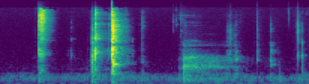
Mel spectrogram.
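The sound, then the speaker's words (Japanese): A can of lemon sour is cracked open: a few sharp metallic clicks and a pop, then a short hiss of fizz and a couple of light ticks, with faint murmuring voices underneath. “開けるよ。”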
